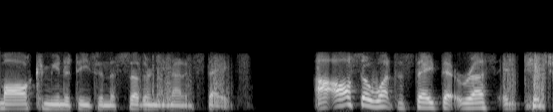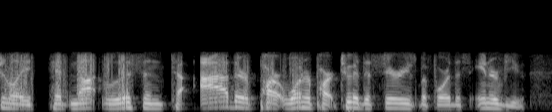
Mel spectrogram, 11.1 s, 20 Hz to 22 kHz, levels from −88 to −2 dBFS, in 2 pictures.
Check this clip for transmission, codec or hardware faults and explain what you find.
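Two faults turn up: loose connector crackle in three bursts, and one short packet loss with pitch repetition near the end. All of it is heard through a narrow telephone band of roughly 150 Hz to 3.4 kHz, as G.711 mu-law coding would give.

The loose connector crackle runs from 1.38 to 3.18 s, starting after "communities in the" and ending before "also want to state". It returns from 5.00 to 6.80 s and again from 7.60 to 8.55 s, the last burst ending just before "or part". A worn or dirty contact is making and breaking as it shifts, so the signal is chopped on and off, and any DC on the line turns each break into a pop. The result is a scratchy, irregular crackle spread over one to two seconds. Its randomness and length set it apart from codec or network errors, which arrive as single clean clicks or gaps.

The packet loss with pitch repetition falls at 9.02 to 9.06 s, right after "or part" and before "of the series before". 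About 40 ms of audio went missing, which fits two 20 ms packets, and the receiver filled the hole by repeating the last pitch period. It is heard as a brief, slightly held buzz. That periodic, tonal fill distinguishes it from the connector fault, whose noise has no pitch and lasts far longer.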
